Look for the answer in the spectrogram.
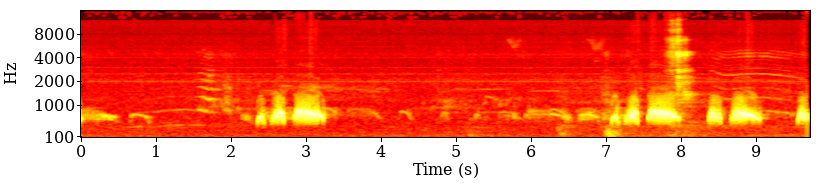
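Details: Female red collared dove giving low, throaty coos in short bursts of three or four notes, two clusters several seconds apart; used as a lure call to stimulate males.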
